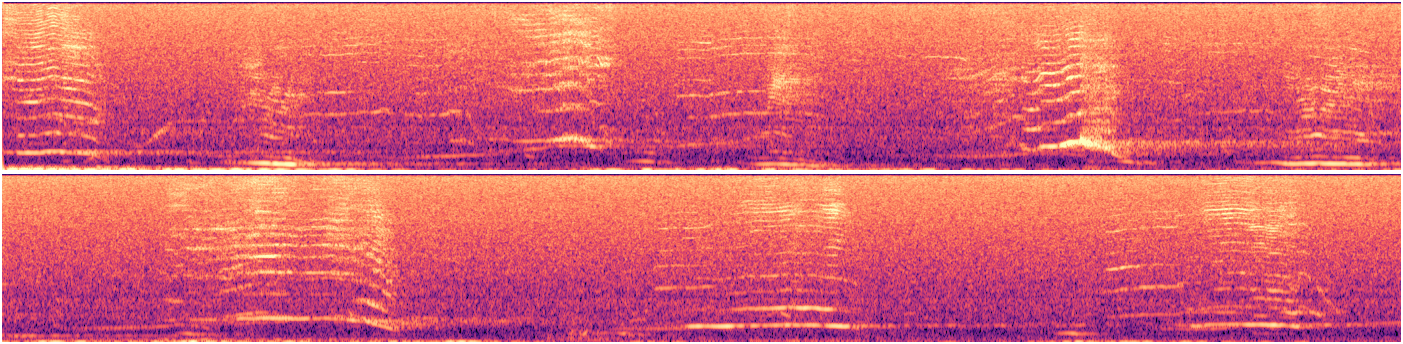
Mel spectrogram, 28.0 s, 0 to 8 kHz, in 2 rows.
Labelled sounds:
0.0	3.8	humpback whale, 1.1 to 5.9 kHz
5.0	6.1	humpback whale, 1.1 to 4.8 kHz
6.7	8.0	humpback whale, 0.90 to 4.2 kHz
9.2	10.9	humpback whale, 0.80 to 4.4 kHz
12.0	12.3	humpback whale, 3.1 to 3.2 kHz
13.0	13.4	humpback whale, 1.5 to 1.8 kHz
15.6	17.8	humpback whale, 0.86 to 4.6 kHz
20.5	22.5	humpback whale, 0.90 to 4.9 kHz
25.0	27.6	humpback whale, 0.80 to 7.5 kHz

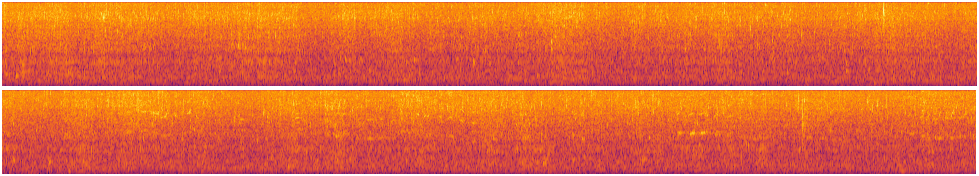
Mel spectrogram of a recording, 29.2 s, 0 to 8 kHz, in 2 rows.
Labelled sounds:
16.9	17.2	Pacific white-sided dolphin, 2.8 to 3.5 kHz

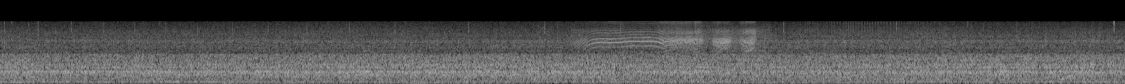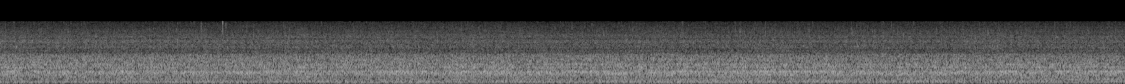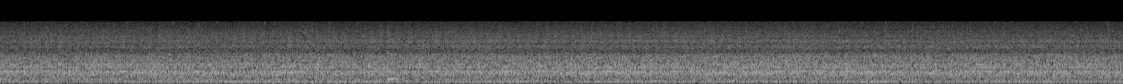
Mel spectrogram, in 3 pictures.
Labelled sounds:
5.9	6.9	killer whale, 2.0 to 7.8 kHz

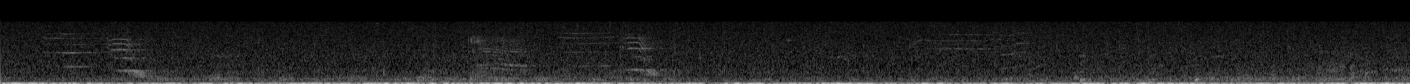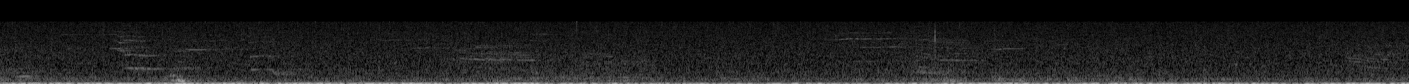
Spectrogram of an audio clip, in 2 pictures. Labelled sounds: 9.1	10.3	killer whale, 0.80 to 4.8 kHz
22.4	23.1	killer whale, 2.2 to 4.4 kHz
27.5	28.1	killer whale, 0.48 to 2.4 kHz

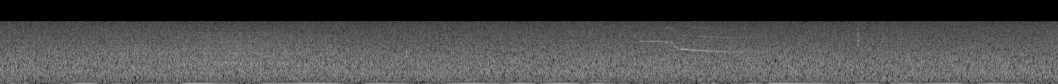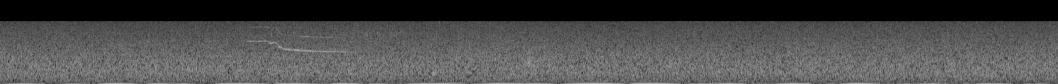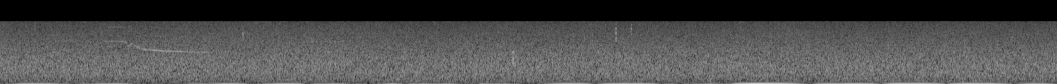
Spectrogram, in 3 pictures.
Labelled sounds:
6.4	7.8	killer whale, Bigg's (transient), Gulf of Alaska transient, 1.6 to 4.1 kHz
13.0	14.3	killer whale, Bigg's (transient), Gulf of Alaska transient, 1.6 to 5.9 kHz
22.1	23.4	killer whale, Bigg's (transient), Gulf of Alaska transient, 1.6 to 3.0 kHz

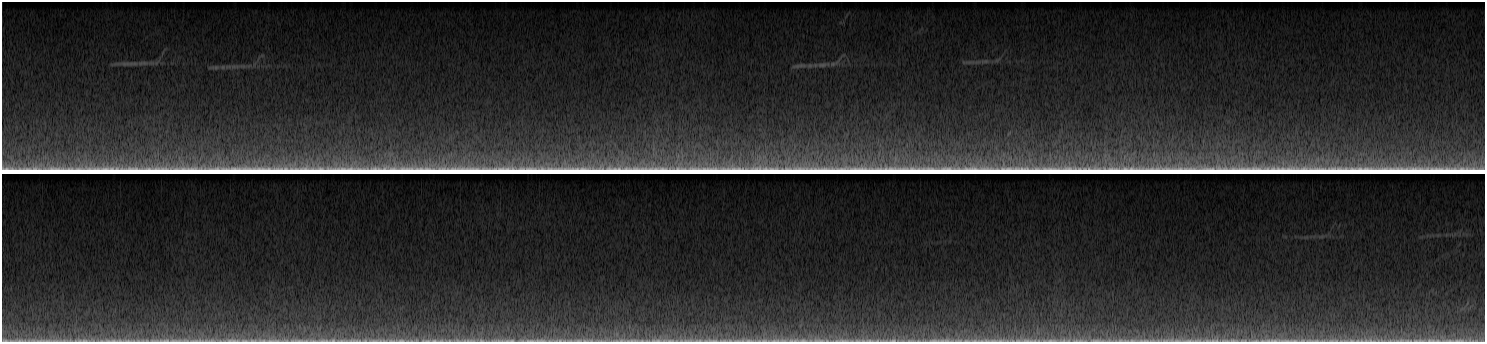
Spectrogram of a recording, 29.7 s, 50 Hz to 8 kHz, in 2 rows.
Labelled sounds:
1.0	2.7	killer whale, southern resident, 4.8 to 6.5 kHz
9.5	10.1	killer whale, southern resident, 5.1 to 5.7 kHz

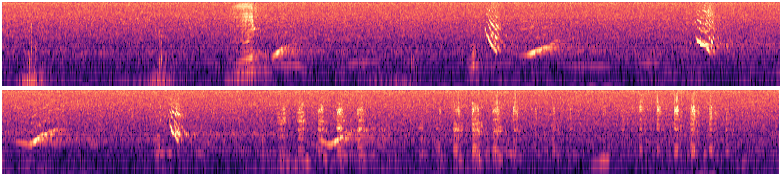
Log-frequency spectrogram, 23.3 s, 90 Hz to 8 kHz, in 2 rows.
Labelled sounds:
7.2	7.6	humpback whale, 0.80 to 3.0 kHz
10.4	10.7	humpback whale, 0.80 to 3.1 kHz
12.3	12.6	humpback whale, 0.80 to 1.0 kHz
14.2	14.4	humpback whale, 0.80 to 2.7 kHz

